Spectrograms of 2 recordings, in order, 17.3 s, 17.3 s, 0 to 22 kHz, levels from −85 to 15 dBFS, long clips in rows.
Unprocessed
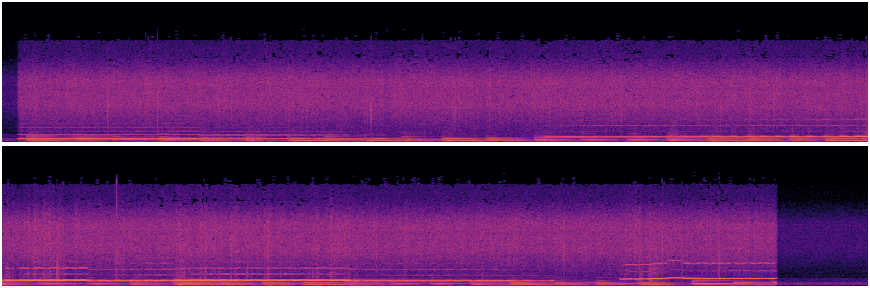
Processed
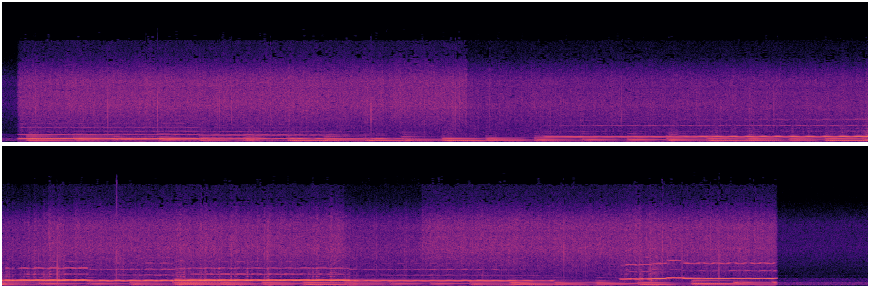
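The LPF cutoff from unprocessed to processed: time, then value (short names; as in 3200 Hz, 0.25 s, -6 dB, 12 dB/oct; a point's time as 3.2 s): LPF 6 dB/oct
6600 Hz
from 4.65 s 2800 Hz
from 9.12 s 5100 Hz
from 12.08 s 2500 Hz
from 12.86 s 6400 Hz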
